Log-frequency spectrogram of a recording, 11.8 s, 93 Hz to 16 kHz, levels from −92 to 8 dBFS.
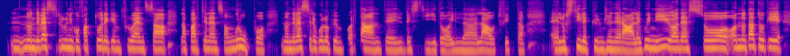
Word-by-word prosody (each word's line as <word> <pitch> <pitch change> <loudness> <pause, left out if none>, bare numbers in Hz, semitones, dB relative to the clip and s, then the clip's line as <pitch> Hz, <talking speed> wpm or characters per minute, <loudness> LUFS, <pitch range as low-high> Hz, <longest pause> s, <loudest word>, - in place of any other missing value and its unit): n 195 - -7
non 205 0 0
deve 200 +2 +6
essere 220 -2 -3
l'unico 205 -2 -3
fattore 195 +1 -1
che 190 - -4
influenza 180 -1 +1 0.2
l'appartenenza 180 -1 -2
a - - -5
un 175 - -6
gruppo, 190 -6 -3 0.2
non 180 0 -6
deve 180 +2 +1
essere 195 -1 -1
quello 185 -1 -3
più 190 - -8
importante, 170 0 +2
il 165 +1 -6
vestito, 160 -2 -8
il 160 +3 -8 0.2
l'outfit 160 -1 -2 0.4
e 170 - -6
lo 185 - -1
stile 180 +1 0
più 190 +2 -7
in 175 - -6
generale. 170 -2 +4
Quindi 205 +1 +1
io 205 -4 +4
adesso 190 0 +1
ho 200 0 +2
notato 215 +1 +2
che 200 -2 +4
185 Hz, 170 wpm, -22 LUFS, 170-200 Hz, 0.4 s, deve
